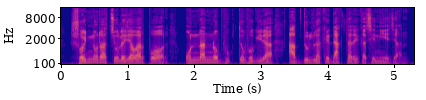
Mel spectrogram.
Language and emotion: Bengali, neutral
